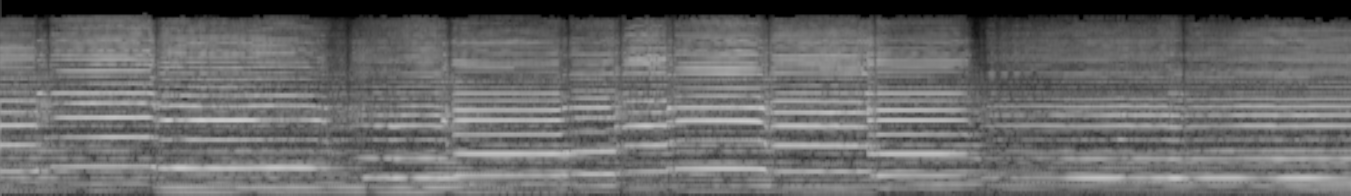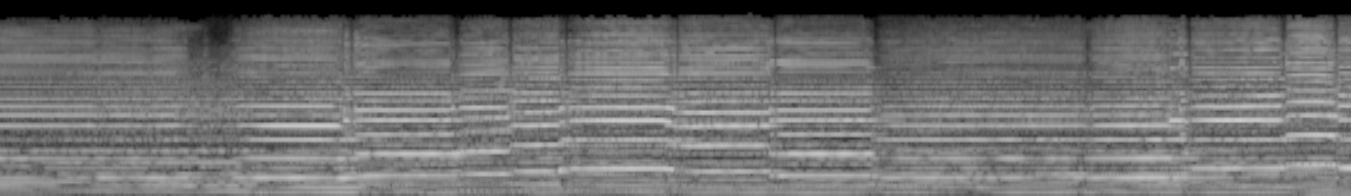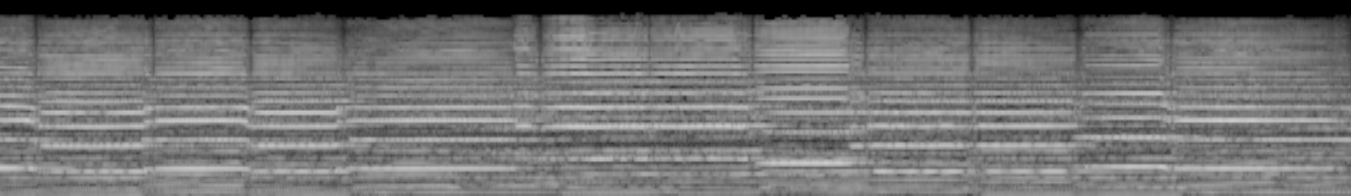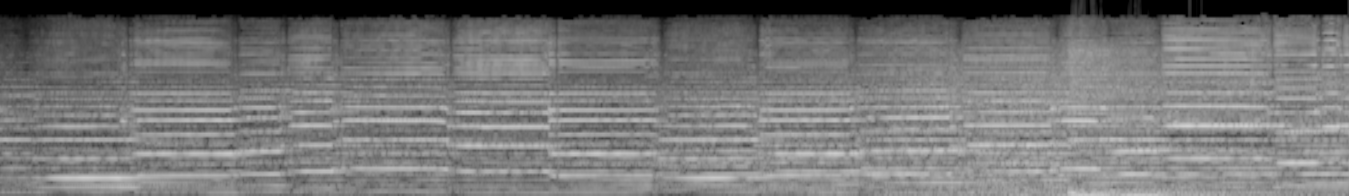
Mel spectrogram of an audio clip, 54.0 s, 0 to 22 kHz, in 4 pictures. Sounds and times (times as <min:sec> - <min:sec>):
Violin, fiddle: 0:00.0 - 0:54.0.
